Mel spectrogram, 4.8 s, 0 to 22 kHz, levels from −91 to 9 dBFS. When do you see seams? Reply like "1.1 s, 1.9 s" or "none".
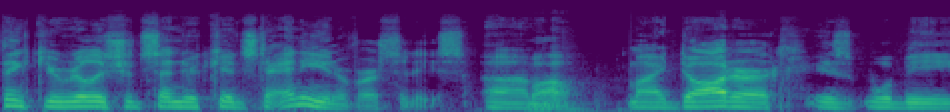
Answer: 3.1 s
